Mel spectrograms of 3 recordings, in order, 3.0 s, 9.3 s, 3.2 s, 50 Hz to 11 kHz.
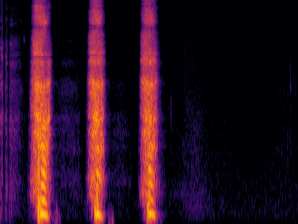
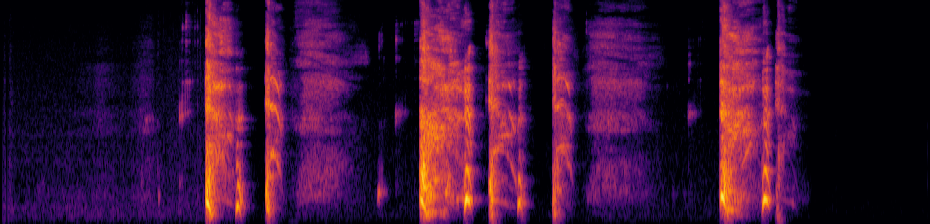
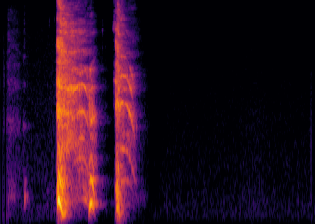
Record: {
  "exhalation_length": "3.0 s",
  "exhalation_amplitude": 29101,
  "exhalation_signal_mean_std_ratio": 0.27,
  "three_cough_length": "9.3 s",
  "three_cough_amplitude": 28689,
  "three_cough_signal_mean_std_ratio": 0.27,
  "cough_length": "3.2 s",
  "cough_amplitude": 27481,
  "cough_signal_mean_std_ratio": 0.25,
  "survey_phase": "beta (2021-08-13 to 2022-03-07)",
  "age": "45-64",
  "gender": "Female",
  "wearing_mask": "No",
  "symptom_cough_any": true,
  "symptom_new_continuous_cough": true,
  "symptom_runny_or_blocked_nose": true,
  "symptom_headache": true,
  "smoker_status": "Never smoked",
  "respiratory_condition_asthma": false,
  "respiratory_condition_other": false,
  "recruitment_source": "Test and Trace",
  "submission_delay": "2 days",
  "covid_test_result": "Positive",
  "covid_test_method": "LFT"
}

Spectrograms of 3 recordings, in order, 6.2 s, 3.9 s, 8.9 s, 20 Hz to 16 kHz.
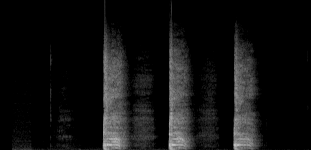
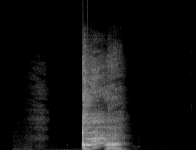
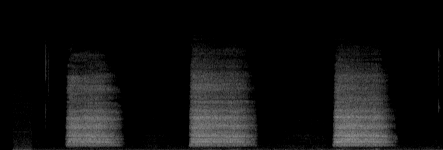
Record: {
  "three_cough_length": "6.2 s",
  "three_cough_amplitude": 26027,
  "three_cough_signal_mean_std_ratio": 0.33,
  "cough_length": "3.9 s",
  "cough_amplitude": 26028,
  "cough_signal_mean_std_ratio": 0.35,
  "exhalation_length": "8.9 s",
  "exhalation_amplitude": 4660,
  "exhalation_signal_mean_std_ratio": 0.55,
  "survey_phase": "beta (2021-08-13 to 2022-03-07)",
  "age": "45-64",
  "gender": "Male",
  "wearing_mask": "No",
  "symptom_none": true,
  "smoker_status": "Never smoked",
  "respiratory_condition_asthma": false,
  "respiratory_condition_other": false,
  "recruitment_source": "REACT",
  "submission_delay": "0 days",
  "covid_test_result": "Negative",
  "covid_test_method": "RT-qPCR"
}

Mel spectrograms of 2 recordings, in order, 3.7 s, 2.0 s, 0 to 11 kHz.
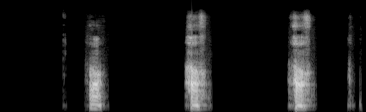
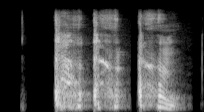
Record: {
  "exhalation_length": "3.7 s",
  "exhalation_amplitude": 32768,
  "exhalation_signal_mean_std_ratio": 0.25,
  "cough_length": "2.0 s",
  "cough_amplitude": 28355,
  "cough_signal_mean_std_ratio": 0.53,
  "survey_phase": "beta (2021-08-13 to 2022-03-07)",
  "age": "18-44",
  "gender": "Male",
  "wearing_mask": "Yes",
  "symptom_none": true,
  "smoker_status": "Never smoked",
  "respiratory_condition_asthma": true,
  "respiratory_condition_other": false,
  "recruitment_source": "REACT",
  "submission_delay": "1 day",
  "covid_test_result": "Negative",
  "covid_test_method": "RT-qPCR",
  "influenza_a_test_result": "Unknown/Void",
  "influenza_b_test_result": "Unknown/Void"
}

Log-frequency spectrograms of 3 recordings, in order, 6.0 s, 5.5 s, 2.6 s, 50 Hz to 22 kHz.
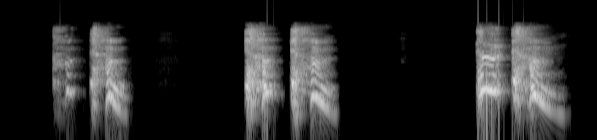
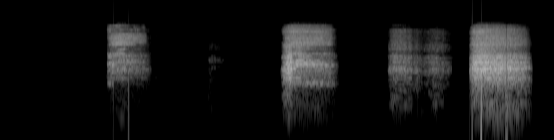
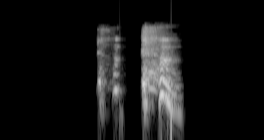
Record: {
  "three_cough_length": "6.0 s",
  "three_cough_amplitude": 30654,
  "three_cough_signal_mean_std_ratio": 0.41,
  "exhalation_length": "5.5 s",
  "exhalation_amplitude": 10563,
  "exhalation_signal_mean_std_ratio": 0.38,
  "cough_length": "2.6 s",
  "cough_amplitude": 27139,
  "cough_signal_mean_std_ratio": 0.3,
  "survey_phase": "beta (2021-08-13 to 2022-03-07)",
  "age": "18-44",
  "gender": "Female",
  "wearing_mask": "No",
  "symptom_cough_any": true,
  "symptom_runny_or_blocked_nose": true,
  "symptom_onset": "2 days",
  "smoker_status": "Never smoked",
  "respiratory_condition_asthma": false,
  "respiratory_condition_other": false,
  "recruitment_source": "Test and Trace",
  "submission_delay": "2 days",
  "covid_test_result": "Positive",
  "covid_test_method": "RT-qPCR",
  "covid_ct_value": 23.0,
  "covid_ct_gene": "S gene"
}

